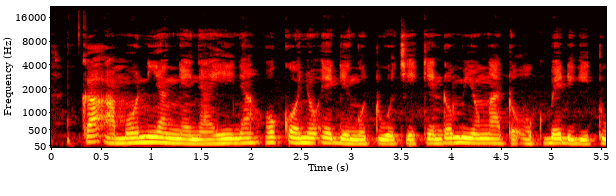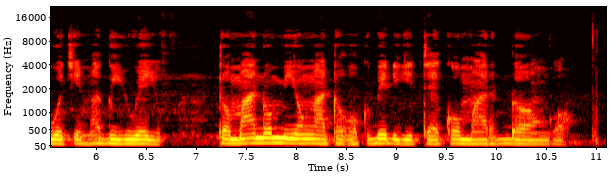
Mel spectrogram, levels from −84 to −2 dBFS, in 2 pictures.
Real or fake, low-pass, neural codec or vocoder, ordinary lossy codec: fake; 19.8 kHz; vocoder, 48 kHz, 128 mel bands, Vocos; none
